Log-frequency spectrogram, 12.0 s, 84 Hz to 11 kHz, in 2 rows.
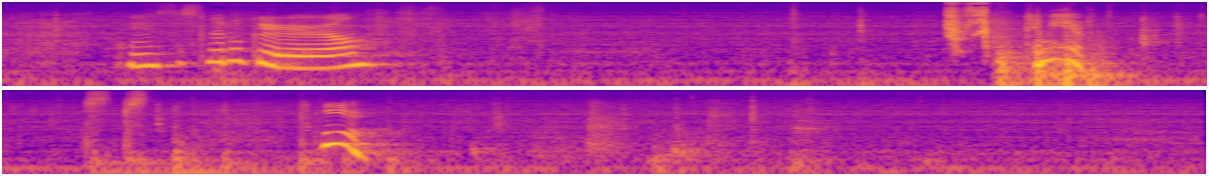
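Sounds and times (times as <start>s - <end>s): person hissing psst: 4.8s - 5.1s, 6.5s - 6.9s.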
